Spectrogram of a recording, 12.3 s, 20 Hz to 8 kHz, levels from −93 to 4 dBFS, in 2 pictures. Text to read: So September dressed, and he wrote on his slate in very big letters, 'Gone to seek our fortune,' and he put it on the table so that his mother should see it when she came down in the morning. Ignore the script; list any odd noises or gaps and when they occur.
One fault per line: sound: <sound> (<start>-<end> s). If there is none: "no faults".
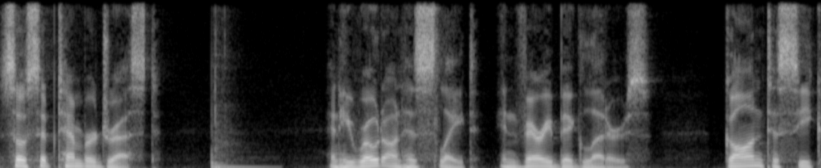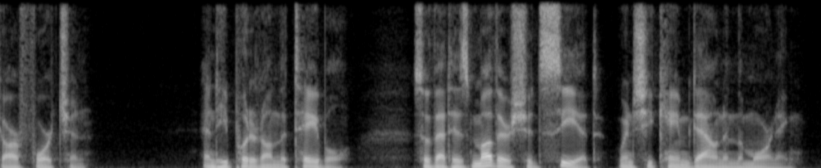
sound: thud (1.6-2.1 s)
